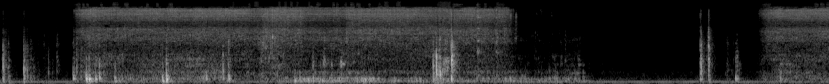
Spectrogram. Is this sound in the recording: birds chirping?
no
